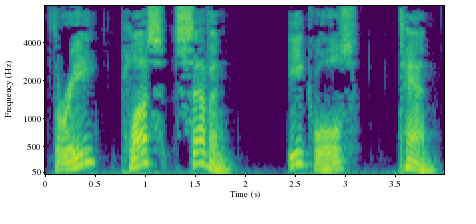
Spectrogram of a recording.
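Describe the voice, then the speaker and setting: A man reading a children's math storybook aloud in a deliberate, simple teaching manner. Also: medium pitch, huge pitch swings, husky. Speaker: narrator of a children's math reader.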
